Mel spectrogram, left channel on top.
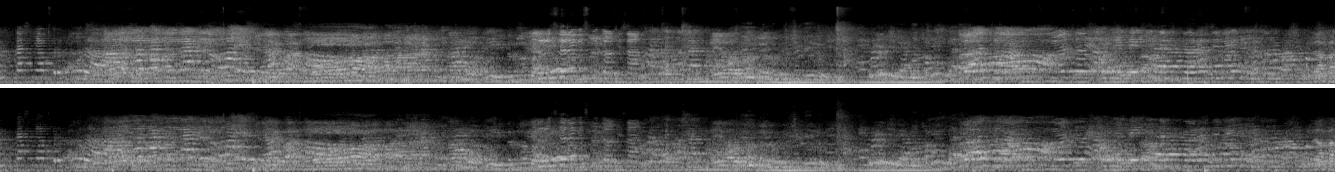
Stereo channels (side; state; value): both; normal; correlation 0.48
